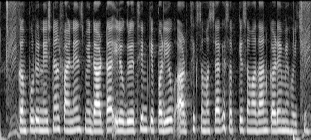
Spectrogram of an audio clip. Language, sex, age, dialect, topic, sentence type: Magahi, female, 36-40, Western, banking, statement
